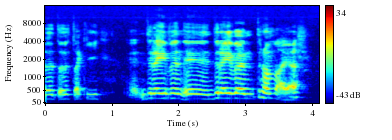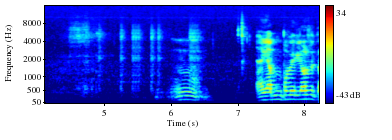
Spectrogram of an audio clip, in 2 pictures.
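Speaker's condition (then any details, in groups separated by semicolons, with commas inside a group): Cerebral palsy; uses wheelchair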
